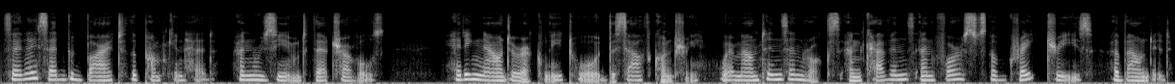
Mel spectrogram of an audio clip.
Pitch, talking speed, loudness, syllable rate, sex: 205 Hz, 160 wpm, -18 LUFS, 4.5 syllables/s, female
